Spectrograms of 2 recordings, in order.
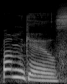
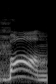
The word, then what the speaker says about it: Bomb Girls: what's your show and she's like bum G and she was like she was judging us and I was like bomb we're onom careful how you pronounce it but Bomb Girls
